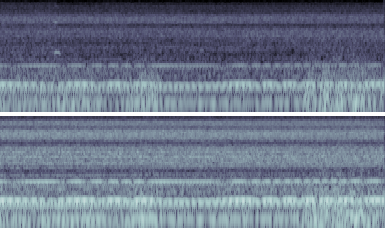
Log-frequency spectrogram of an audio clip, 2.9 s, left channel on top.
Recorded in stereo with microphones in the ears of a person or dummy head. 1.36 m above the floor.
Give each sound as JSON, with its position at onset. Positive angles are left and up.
{"t": 0.0, "sound": "a drone", "side_deg": -60}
